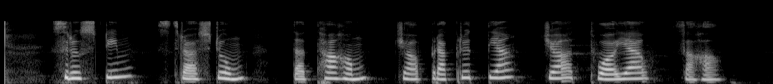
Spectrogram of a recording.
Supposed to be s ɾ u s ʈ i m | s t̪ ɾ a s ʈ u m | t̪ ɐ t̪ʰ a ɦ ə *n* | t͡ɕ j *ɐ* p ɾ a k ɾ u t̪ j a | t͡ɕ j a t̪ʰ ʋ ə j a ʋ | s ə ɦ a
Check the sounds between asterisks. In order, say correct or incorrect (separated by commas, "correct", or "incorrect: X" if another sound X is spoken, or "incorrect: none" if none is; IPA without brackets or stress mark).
incorrect: m, incorrect: a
